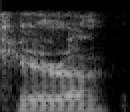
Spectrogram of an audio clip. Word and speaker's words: Herer: it's made illegal, Jack Hara, Emperor Wears No Clothes. The last name is spelled Herer. So Herer. But Jack Hara.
